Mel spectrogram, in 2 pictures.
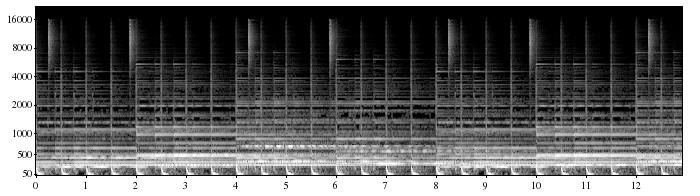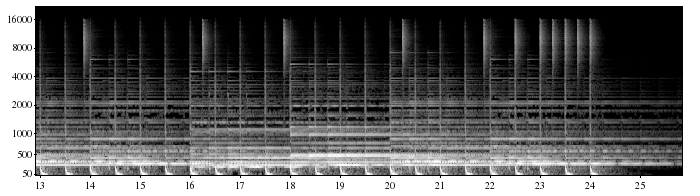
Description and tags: Guitar loop and drums
A loop created in Ableton using a guitar plugin, drum samples and a pad.
drums, loop, guitar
